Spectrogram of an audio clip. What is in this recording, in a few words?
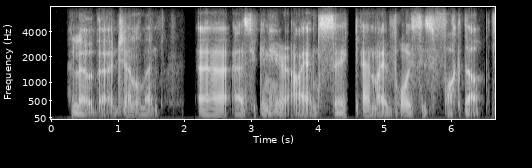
voice message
